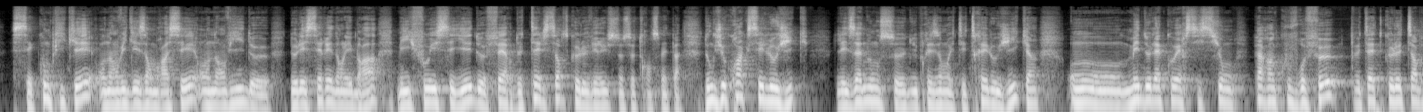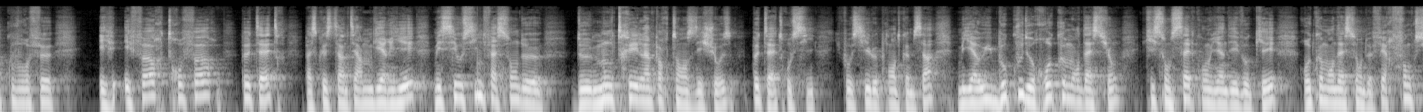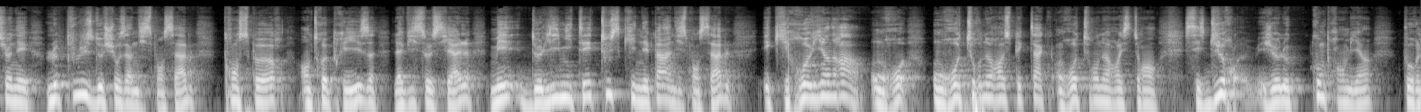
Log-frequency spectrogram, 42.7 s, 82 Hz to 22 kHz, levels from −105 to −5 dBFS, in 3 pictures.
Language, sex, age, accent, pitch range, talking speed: French, male, 40-59, French, 120-145 Hz, 210 wpm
